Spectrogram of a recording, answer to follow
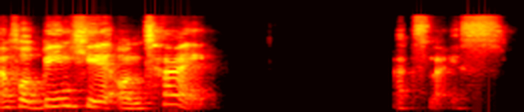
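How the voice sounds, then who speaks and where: Bright-voiced woman with a cold, on a webinar. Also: medium pitch, animated, slow. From Nigeria. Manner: earnest, repeats herself for emphasis. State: has a cold, voice a bit cracked. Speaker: webinar host and career coach. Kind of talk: live webinar presentation. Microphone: computer mic on a video call.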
